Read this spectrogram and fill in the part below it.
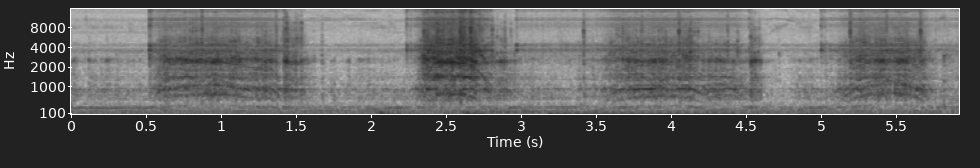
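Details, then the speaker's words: SEQURE ESCape32 (AM32) ESC with 1800kv brushless outrunner in a Vanquish 1/10 RC crawler, tested indoors: whirring motor at low throttle with an audible abrupt tonal shift as drive jumps from sine wave to pulse width modulation. "another thing that I did notice was the jump between the sine wave to the pulse width modulation is you can hear it change from the action"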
